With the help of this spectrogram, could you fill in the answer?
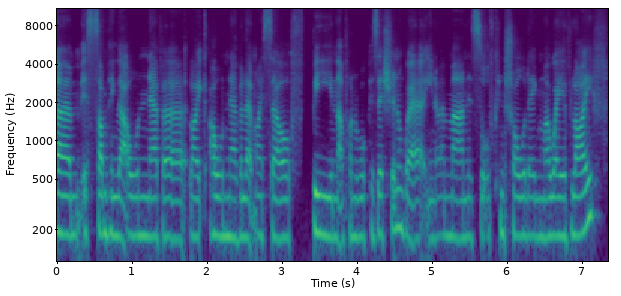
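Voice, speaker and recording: In a London accent, a woman with fairly low pitch talks very fast in a flat monotone, hardly pausing, on a very clean recording with a silent background. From London (East London). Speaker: podcast host. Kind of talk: interview conversation.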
